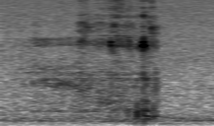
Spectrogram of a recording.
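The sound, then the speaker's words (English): A quiet slurp of coffee: one soft, brief sip of about half a second, faint and alone. “Let's experience that quieter slurp one more time. Here we go. Cause I need some coffee.”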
